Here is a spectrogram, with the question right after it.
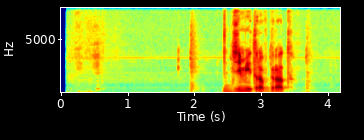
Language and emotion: Russian, neutral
